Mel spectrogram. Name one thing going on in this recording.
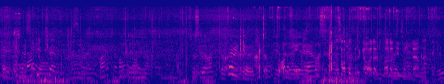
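Middle-aged women talk with animation close by, outdoors.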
